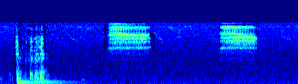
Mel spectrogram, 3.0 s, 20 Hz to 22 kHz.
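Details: Spotless starling nestlings, 21–22 days old and fully feathered, inside a nest box in Doñana National Park, Spain, exploring its upper space; after a few thumps, two buzzy, harsh, evenly pitched calls follow about a second apart.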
